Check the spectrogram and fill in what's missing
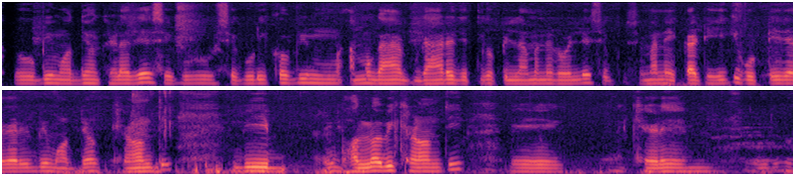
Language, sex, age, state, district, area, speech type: Odia, male, 18-30, Odisha, Jagatsinghpur, rural, spontaneous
